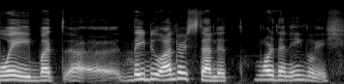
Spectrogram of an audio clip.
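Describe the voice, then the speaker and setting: This woman's voice sits fairly high, with lively intonation, in a Filipino accent. She speaks at a fairly slow pace. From Philippines. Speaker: nurse. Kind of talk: testimony. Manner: halting, many fillers.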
